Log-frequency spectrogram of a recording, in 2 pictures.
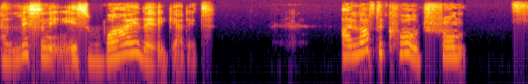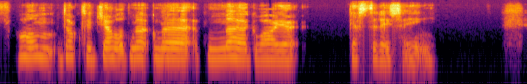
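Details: Adult woman who stutters, reading a prepared talk aloud, with word and part-word repetitions: stuttering.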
